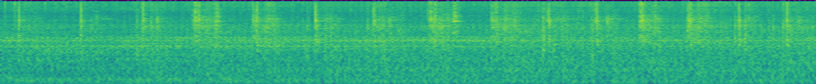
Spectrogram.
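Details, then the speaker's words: Single-cylinder two-stroke engine of a Japanese self-propelled round baler settles into a steady, even idle with a regular light beat and no misses; normal idle. "Двигатель одноцилиндровый, двухтактный, работает ровно, без каких-либо перебоев."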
